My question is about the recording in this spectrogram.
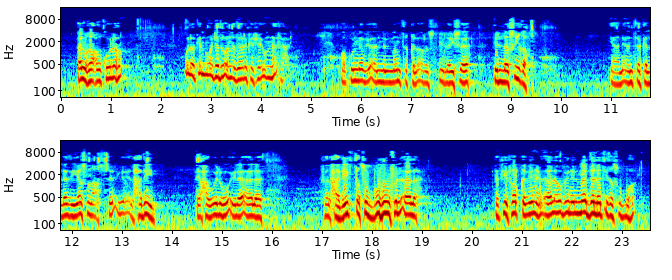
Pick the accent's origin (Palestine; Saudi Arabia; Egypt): Egypt; Upper Egypt; يعني حتى عندنا في الريف في الصعيد يعني لا يذبح كل واحد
